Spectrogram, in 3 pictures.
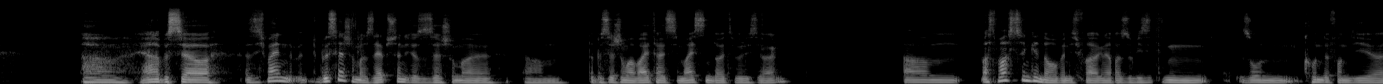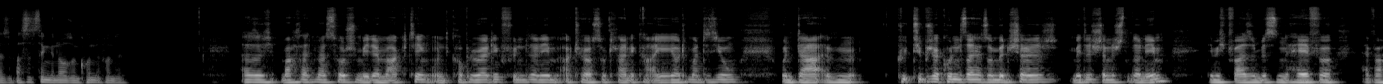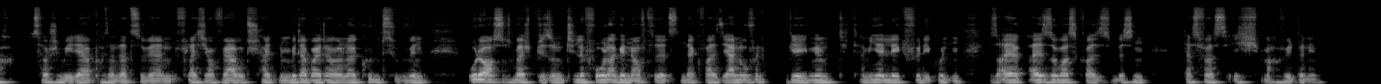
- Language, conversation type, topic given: German, advice, Wie kann ich Motivation und Erholung nutzen, um ein Trainingsplateau zu überwinden?
- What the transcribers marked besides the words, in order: other background noise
